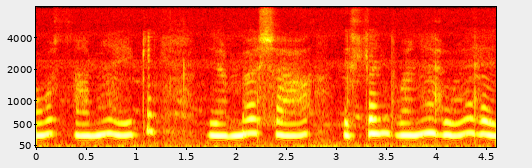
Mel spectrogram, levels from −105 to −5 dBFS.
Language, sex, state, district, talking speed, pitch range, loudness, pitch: Hindi, female, Goa, North and South Goa, 80 wpm, 260-300 Hz, -16 LUFS, 270 Hz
